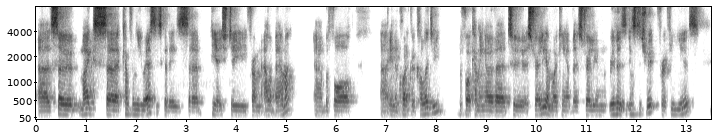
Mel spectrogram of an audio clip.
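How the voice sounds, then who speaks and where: A man hosting a seminar, introducing the speaker in a halting way with many fillers. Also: mid-range voice, slight background noise. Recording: echoey room.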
